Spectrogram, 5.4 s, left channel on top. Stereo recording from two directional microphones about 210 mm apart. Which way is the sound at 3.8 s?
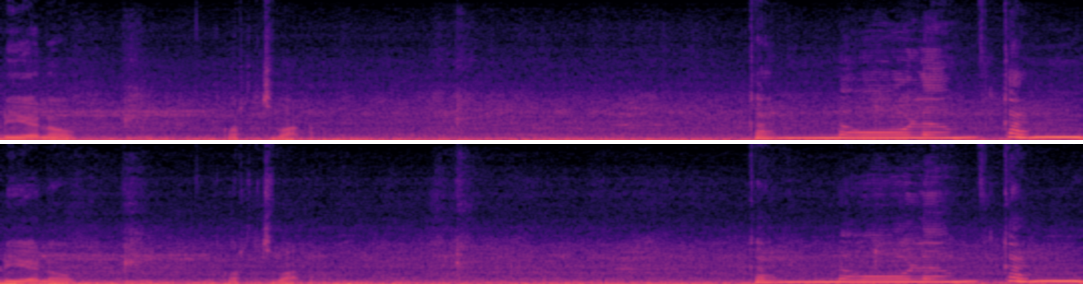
10° left (ahead or behind).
